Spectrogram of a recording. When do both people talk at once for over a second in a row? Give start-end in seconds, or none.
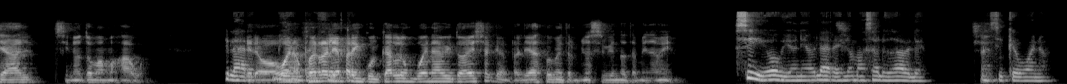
2.4-3.7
